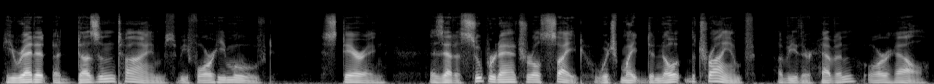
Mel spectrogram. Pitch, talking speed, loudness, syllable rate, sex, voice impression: 95 Hz, 160 wpm, -18 LUFS, 4.9 syllables/s, male, masculine, very adult-like, slightly thick, slightly fluent, cool, slightly intellectual, slightly kind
